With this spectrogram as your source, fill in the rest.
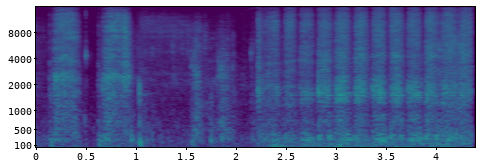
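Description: Foamex board being hand-sanded to key and texture its surface for painting, close and quiet: a few uneven scrubbing passes, then a run of quick, regular rhythmic rasping strokes.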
